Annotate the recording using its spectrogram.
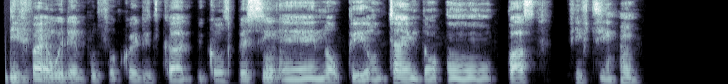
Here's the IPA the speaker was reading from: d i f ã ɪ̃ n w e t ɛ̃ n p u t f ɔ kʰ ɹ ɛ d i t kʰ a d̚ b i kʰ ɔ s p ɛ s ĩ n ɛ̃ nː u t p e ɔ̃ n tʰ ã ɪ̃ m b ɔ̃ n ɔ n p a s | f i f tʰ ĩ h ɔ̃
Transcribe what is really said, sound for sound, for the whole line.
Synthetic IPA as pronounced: d i f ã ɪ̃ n w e d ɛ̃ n p u t f ɔ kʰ ɹ ɛ d i t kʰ a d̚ b i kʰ ɔ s p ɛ s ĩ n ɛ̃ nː ɔ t p e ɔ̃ n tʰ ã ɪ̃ m d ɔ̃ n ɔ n p a s | f i f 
